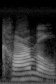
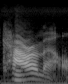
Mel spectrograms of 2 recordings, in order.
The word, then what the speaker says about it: caramel: what I said Tina actually you said Carmel when it's pronounced caramel can't we just call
